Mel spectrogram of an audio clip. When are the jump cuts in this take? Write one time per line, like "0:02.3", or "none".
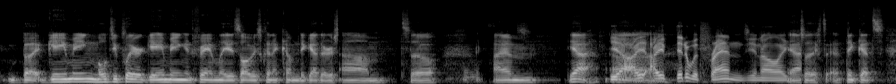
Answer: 0:03.4
0:06.0
0:08.0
